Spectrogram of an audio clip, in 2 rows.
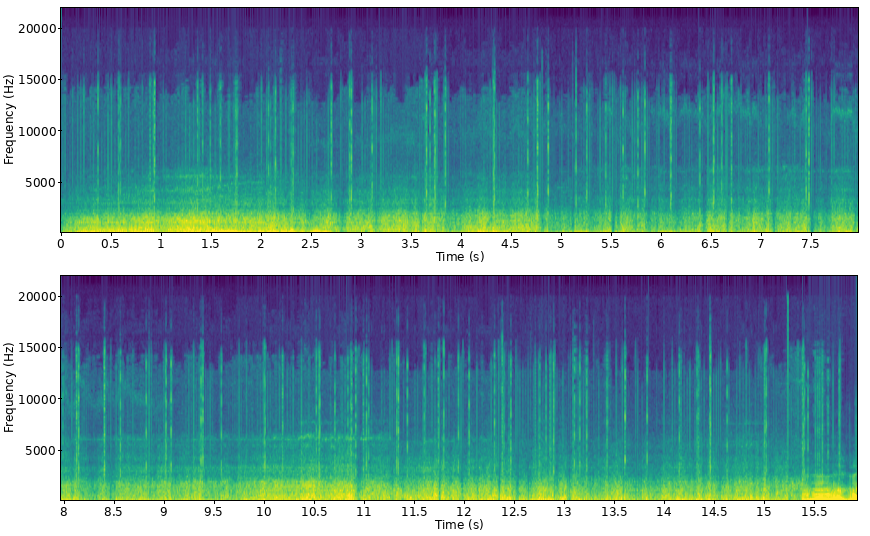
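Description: A 2020 Honda CB500F motorcycle pulling away hard, its engine note rising steadily under heavy wind buffeting on the microphone, with a brief gear change near the end.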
